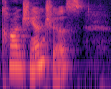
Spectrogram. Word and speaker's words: conscientious: things change so again with conscientious I have a third syllable stress so come she and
